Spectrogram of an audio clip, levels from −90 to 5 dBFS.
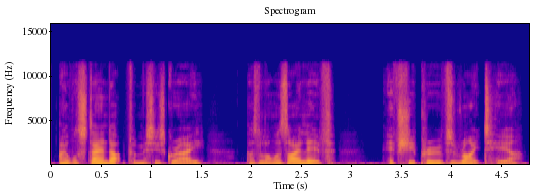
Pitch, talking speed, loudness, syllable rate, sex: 90 Hz, 215 wpm, -22 LUFS, 5.3 syllables/s, male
